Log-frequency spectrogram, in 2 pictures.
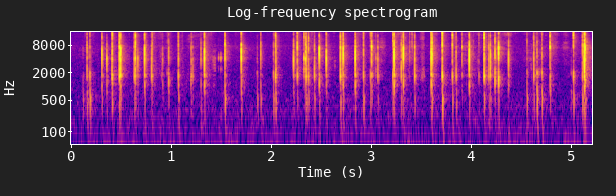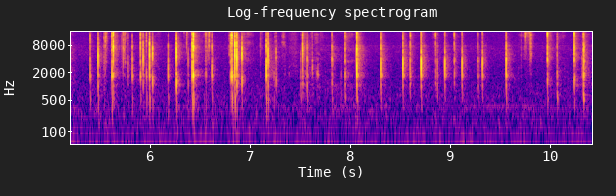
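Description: Long nails tap rapidly on a smartphone in a solid black matte rubberized plastic case. Dozens of crisp, bright, clicky taps come in quick irregular bursts, each dry and short with no ring and almost no low end.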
